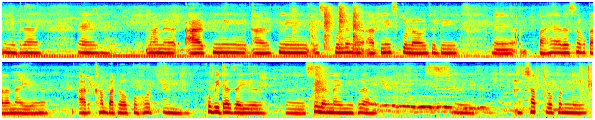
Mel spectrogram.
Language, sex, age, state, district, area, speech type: Bodo, female, 18-30, Assam, Udalguri, urban, spontaneous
